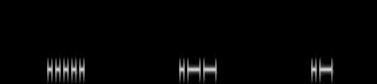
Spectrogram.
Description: Morse code, heard as a keyed tone, about 30 wpm, spaced as for 8 wpm, 700 Hz. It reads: 5WA
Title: USA Call Signs - 5 Characters - 8x Character Spacing - 30wpm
